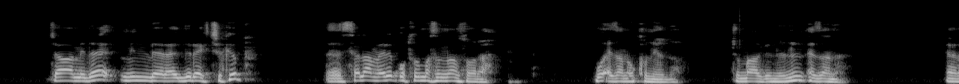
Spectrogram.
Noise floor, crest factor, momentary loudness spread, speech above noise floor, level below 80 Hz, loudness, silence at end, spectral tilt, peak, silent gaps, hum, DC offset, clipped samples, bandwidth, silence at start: -69 dBFS; 12 dB; 10 LU; 50 dB; -66 dBFS; -21 LUFS; 0 s; -7 dB/octave; -8 dBFS; none; none; under 0.1%; under 0.1%; 8 kHz; 0.5 s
